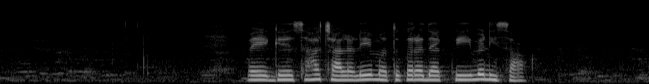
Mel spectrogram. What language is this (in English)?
Sinhala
